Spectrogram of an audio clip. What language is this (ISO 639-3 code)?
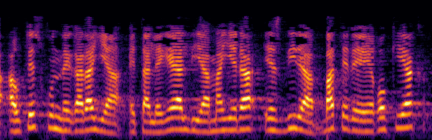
eus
